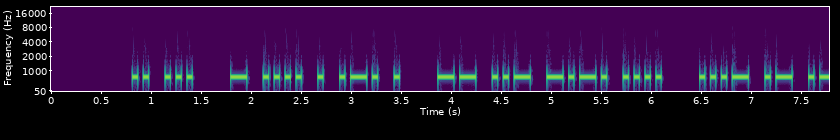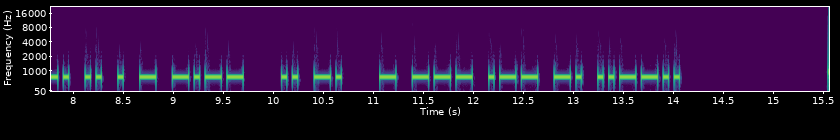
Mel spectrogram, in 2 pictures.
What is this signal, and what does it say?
Morse code, heard as a keyed tone, about 22 wpm, 700 Hz. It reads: IS THERE MUCH VARIETY IN TOWN?
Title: Sentences from Top 1000 Words - Review Part 4 - 22wpm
